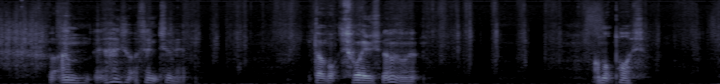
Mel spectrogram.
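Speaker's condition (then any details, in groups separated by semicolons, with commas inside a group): Tongue cancer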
